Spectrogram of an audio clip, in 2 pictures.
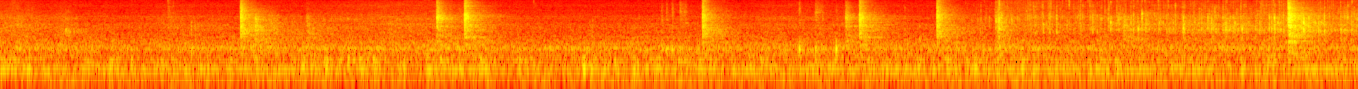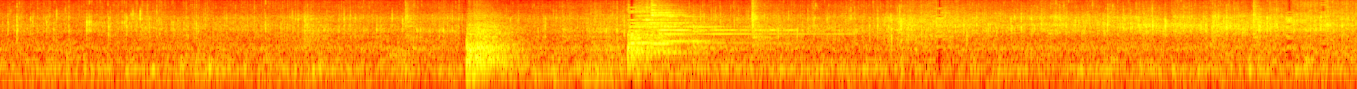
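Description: Hot oil sizzling with scattered sharp pops on a flat-top griddle. About nine seconds in, sliced bell peppers and onions are tipped from a stainless steel bowl onto it with a thud and a ringing clink of the bowl, and the sizzle grows louder as the vegetables start to sauté under a metal spatula.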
